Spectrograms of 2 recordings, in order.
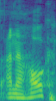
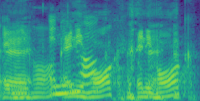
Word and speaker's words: Anne Haug: Ich weiß inzwischen auch alle Aussprachen von Anne Haug, die bei uns Anne Haug heißt. – Anne Haug? – Im Englischen, das kennen wir auch schon länger. – Annie Haug. – Im Französischen Anorg. Anorg.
